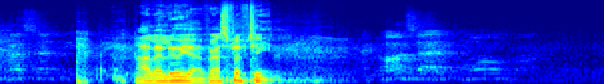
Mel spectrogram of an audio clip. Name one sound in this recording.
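A man speaks with emphasis into a microphone, heard through loudspeakers in a large hall.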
